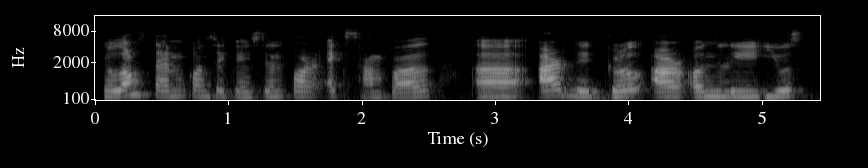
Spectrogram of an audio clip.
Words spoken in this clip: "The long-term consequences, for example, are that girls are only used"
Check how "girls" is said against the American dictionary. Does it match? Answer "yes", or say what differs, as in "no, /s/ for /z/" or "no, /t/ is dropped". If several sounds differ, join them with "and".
no, /z/ is dropped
